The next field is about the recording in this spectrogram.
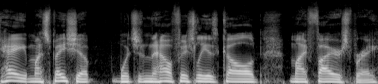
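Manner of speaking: ordinary talk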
